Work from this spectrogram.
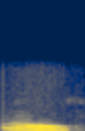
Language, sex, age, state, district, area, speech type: Manipuri, female, 45-60, Manipur, Churachandpur, rural, conversation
